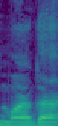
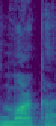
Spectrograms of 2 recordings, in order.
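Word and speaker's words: marqa: It consists of a sauce called, I think there are different dialects for this, but the one I saw people pronounce it as marga. I saw some people pronounce it as marka, M-A-R-Q-A, I believe.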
